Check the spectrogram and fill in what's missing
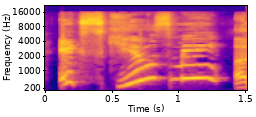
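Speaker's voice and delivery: very high, slow, drawn-out excuse me; mock affronted, high and slow; snippy challenge. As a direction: stretch it out high with attitude. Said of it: "turns around and says".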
